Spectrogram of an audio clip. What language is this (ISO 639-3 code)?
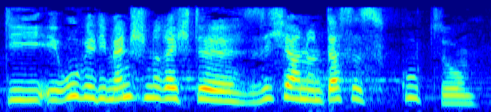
deu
